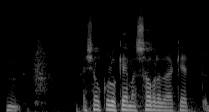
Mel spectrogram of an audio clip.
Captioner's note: speaking spanish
